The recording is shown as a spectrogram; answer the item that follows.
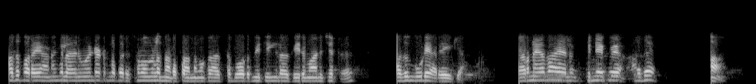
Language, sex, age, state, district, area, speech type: Malayalam, male, 60+, Kerala, Idukki, rural, conversation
